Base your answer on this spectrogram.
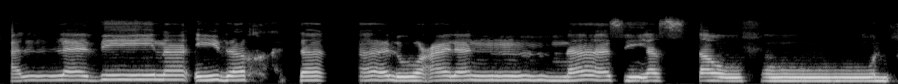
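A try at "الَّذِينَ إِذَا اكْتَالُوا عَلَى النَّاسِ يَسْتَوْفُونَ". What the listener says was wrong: আপনি ইজাক তালু বলছেন, হ্যাঁ, সেটাতে কাফের মাখরাজ হয়নি। কাফের হবে ইদাক তালু।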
